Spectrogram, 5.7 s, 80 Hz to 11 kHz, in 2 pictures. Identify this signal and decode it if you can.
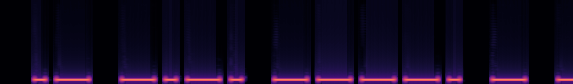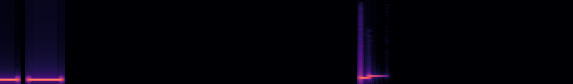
Morse code, heard as a keyed tone, about 21 wpm, 700 Hz. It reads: AC9TM
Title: USA Callsign DE Callsign - 5 Characters - 22wpm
